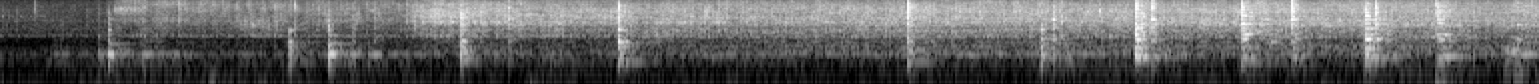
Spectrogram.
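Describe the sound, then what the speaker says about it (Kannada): Tomato and coriander leaves drop into a hot pan for karmeen saaru, setting off a continuous close sizzle broken by sharp clinks and scrapes of stirring. "ಈಗ ನೋಡಿ ಟೊಮೊಟೊ ಹಾಕ್ತಾಯಿದ್ದೀನಿ"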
